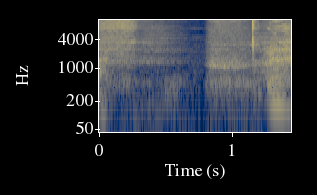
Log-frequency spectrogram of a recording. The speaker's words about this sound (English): But, my nose is streaming. My breathing is kind of erratic.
